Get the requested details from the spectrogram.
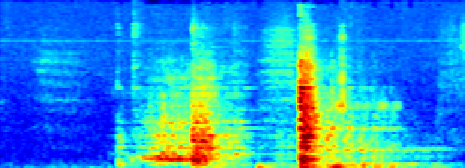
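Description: A metal bike frame knocks against a wooden table.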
